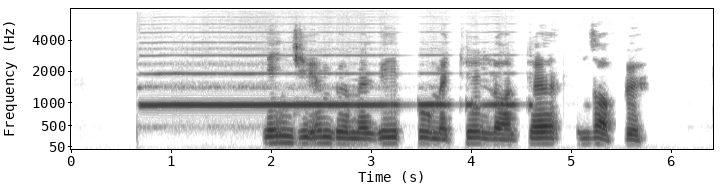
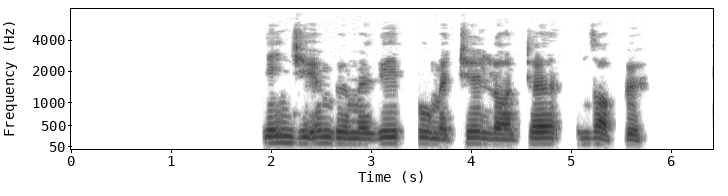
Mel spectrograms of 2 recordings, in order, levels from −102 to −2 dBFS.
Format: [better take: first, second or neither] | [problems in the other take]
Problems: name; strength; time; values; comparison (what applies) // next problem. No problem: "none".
second | noise reduction (neural mask model RNNoise)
